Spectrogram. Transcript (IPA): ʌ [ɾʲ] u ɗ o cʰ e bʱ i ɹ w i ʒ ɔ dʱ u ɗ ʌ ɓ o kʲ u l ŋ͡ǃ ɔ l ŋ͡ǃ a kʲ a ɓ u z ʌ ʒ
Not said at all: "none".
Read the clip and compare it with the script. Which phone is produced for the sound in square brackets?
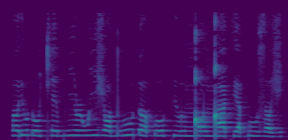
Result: ɾʲ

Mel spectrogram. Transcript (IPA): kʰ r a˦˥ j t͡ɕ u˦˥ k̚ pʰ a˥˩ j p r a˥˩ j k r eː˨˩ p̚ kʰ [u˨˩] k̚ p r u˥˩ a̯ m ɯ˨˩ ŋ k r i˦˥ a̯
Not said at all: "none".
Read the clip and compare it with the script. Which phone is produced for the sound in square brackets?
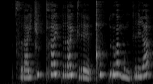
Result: u˥˩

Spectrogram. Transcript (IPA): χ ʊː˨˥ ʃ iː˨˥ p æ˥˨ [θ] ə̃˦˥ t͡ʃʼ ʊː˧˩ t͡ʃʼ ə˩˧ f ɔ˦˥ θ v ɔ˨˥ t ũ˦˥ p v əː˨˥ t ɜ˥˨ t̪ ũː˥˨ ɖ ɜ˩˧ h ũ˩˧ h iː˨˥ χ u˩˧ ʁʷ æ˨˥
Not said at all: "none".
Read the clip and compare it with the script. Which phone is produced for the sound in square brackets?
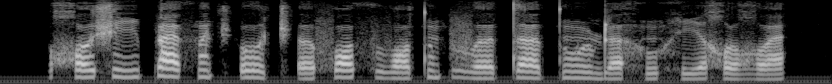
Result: θ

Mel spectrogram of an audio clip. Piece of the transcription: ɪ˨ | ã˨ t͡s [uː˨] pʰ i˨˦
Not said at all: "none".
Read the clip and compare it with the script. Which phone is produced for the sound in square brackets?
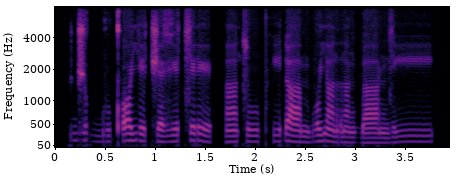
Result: uː˨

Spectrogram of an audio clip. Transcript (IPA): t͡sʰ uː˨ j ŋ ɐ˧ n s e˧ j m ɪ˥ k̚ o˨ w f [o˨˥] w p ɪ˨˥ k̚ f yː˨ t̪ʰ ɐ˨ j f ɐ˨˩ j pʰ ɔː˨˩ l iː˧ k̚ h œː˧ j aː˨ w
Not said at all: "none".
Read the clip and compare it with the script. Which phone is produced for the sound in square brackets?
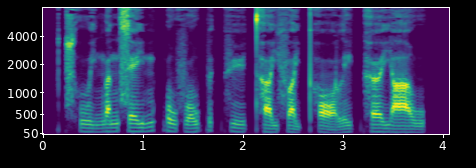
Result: o˨˥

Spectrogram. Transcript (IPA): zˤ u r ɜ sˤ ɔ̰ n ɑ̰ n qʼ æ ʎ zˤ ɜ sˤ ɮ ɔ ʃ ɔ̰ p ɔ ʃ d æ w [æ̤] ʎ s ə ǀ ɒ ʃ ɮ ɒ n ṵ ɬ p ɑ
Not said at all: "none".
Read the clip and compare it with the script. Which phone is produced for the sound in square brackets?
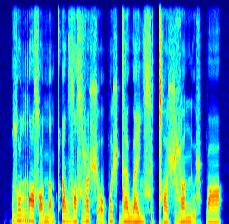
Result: æ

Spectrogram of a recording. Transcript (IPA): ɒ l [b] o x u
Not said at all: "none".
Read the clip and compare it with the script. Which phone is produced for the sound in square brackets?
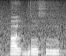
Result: b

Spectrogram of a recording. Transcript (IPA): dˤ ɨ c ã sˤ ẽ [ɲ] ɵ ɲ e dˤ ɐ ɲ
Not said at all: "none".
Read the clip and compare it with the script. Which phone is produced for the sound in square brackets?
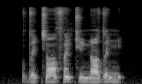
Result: c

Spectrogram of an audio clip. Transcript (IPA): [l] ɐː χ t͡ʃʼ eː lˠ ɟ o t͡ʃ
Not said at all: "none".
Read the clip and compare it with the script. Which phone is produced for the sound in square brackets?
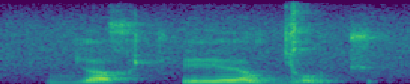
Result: ʎ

